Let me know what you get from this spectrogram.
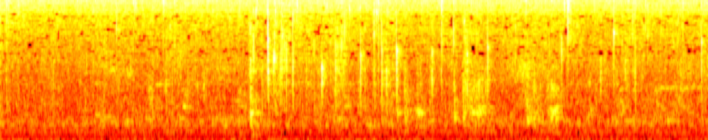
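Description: Battered banana fritters deep-frying in hot oil, sizzling with many small crackles and pops that grow busier a few seconds in.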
